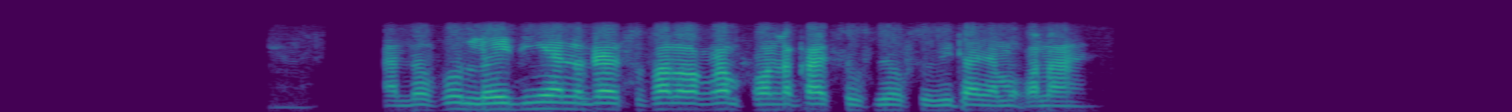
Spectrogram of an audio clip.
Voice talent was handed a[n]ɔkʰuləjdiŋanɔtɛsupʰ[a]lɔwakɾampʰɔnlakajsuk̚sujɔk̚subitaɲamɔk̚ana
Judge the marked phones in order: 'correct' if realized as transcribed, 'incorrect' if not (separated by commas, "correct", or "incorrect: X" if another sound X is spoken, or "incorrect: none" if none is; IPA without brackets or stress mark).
incorrect: d, correct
